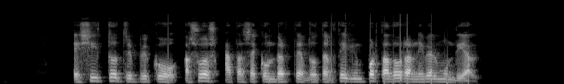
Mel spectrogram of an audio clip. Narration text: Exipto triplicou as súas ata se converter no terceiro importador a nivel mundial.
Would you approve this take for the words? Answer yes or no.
yes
